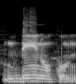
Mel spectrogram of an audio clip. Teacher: یا ساکن سے پہلے زیر ہے اس لیے یا مدہ ہوگا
